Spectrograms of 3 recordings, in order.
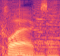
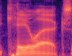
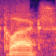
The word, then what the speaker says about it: KLAXX: our very special guest i'm pretty sure it's pronounced clacks what's up how you guys doing yep it's class all right good because like i've heard some people tell me kalax and i'm like no i don't think that's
